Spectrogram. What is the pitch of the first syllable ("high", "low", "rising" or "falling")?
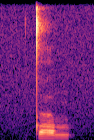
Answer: low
